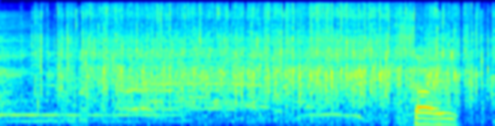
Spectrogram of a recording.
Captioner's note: applause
